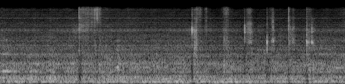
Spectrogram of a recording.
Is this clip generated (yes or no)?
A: yes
